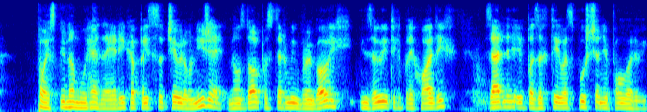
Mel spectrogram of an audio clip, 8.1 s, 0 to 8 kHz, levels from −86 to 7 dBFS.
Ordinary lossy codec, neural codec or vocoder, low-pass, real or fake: Opus, 64 kbps; codec, 16 kHz in and 24 kHz out, 0.8 kbps, FocalCodec, streaming, 65536 codes; 7.2 kHz; fake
